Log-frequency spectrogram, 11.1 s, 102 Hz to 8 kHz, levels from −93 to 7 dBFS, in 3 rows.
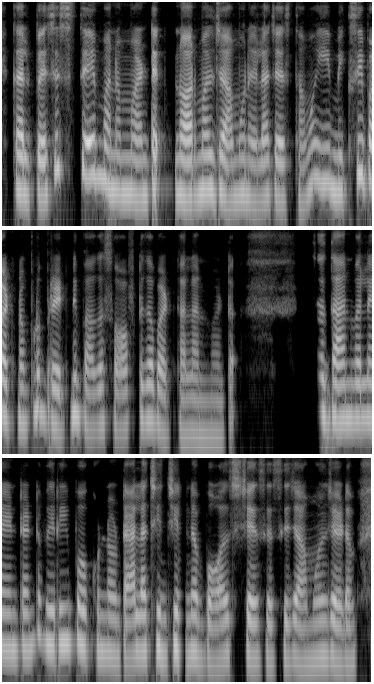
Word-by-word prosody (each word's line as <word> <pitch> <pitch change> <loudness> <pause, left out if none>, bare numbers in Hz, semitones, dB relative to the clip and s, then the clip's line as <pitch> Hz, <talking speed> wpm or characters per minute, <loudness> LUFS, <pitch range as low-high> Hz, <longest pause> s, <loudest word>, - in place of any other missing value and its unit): కలిపేసిస్తే 200 - +4 0.2
మనం 205 -3 0 0.2
అంటే 185 - +5 0.3
నార్మల్ 195 +3 +5
జామూనెలా 180 -1 +1
చేస్తామో, 175 +5 -2
ఈ - - -1
మిక్సీ 210 +8 0
పట్టినప్పుడు 205 +1 0
బ్రెడ్‌ని 180 +4 0
బాగా 170 +2 -5
సాఫ్ట్‌గా 195 +3 -4
బట్టాలనమాట. 150 -2 -8 0.9
సో, 225 - -5
దానివల్లేంటంటే, 200 +1 -1
విరిగిపోకుండుంటాయి. 195 -5 -1
అలా 185 0 +2
చిన్న 195 -4 -2
చిన్న 185 -2 -1
బాల్స్ 160 +3 -2
చేసేసి 165 -1 -1
జామూలు 160 +2 -4
చేయడం. 155 -1 -1
185 Hz, 125 wpm, -23 LUFS, 170-200 Hz, 0.9 s, అంటే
